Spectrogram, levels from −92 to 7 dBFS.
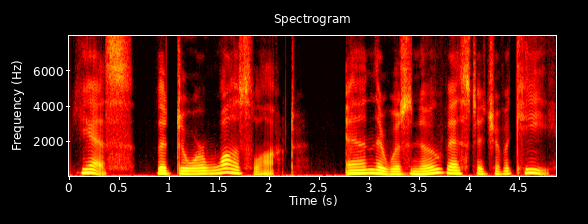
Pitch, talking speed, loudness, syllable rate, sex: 170 Hz, 160 wpm, -19 LUFS, 4.2 syllables/s, female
